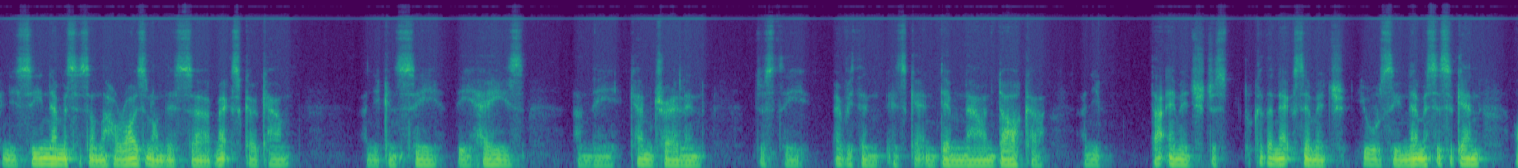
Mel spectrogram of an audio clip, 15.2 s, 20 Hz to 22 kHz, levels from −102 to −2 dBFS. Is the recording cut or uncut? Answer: cut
